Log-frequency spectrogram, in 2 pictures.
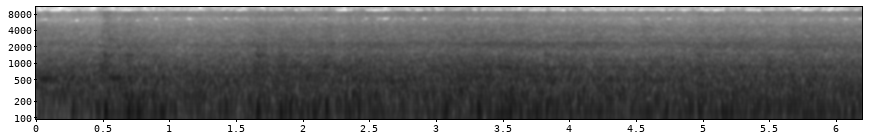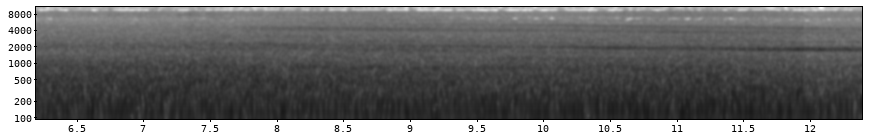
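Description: A train rolls past close by with rumbling wheels and a rising motor whine.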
